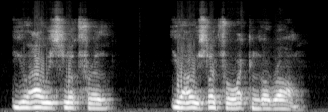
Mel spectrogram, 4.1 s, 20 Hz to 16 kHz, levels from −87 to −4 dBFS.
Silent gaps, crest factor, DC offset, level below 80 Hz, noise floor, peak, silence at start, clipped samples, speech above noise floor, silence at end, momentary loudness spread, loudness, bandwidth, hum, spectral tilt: none; 12 dB; under 0.1%; -50 dBFS; -52 dBFS; 0 dBFS; 0.15 s; 0.4%; 42 dB; 0.35 s; 9 LU; -11 LUFS; 9.6 kHz; none; -6.5 dB/octave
